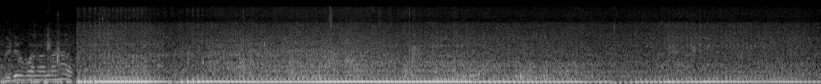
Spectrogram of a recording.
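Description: A shallow stream rushes and gurgles.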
